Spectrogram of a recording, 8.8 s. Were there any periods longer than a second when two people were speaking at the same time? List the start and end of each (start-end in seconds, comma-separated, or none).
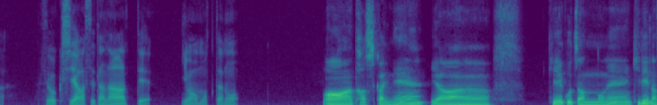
none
